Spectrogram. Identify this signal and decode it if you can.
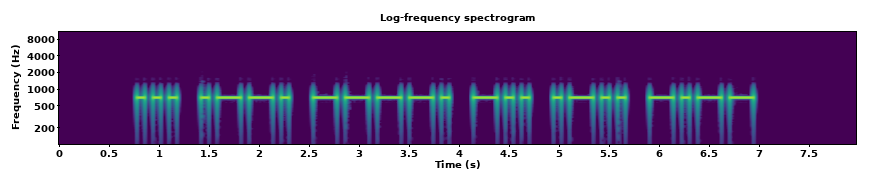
Morse code, heard as a keyed tone, about 15 wpm, 700 Hz. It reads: SP9DLY
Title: DXCC-100 Call Signs - 6 Characters - Repeated 3x - 15wpm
